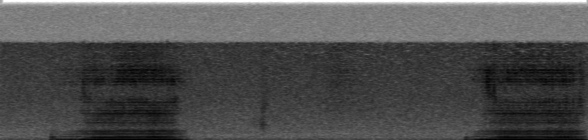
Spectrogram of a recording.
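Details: Tired snoring: two long, low, rumbling snores with a steady hum between them.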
